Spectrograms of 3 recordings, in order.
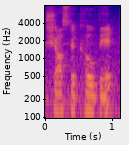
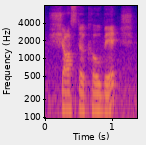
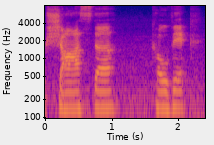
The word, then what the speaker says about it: Shostakovich: pronounce Russian names, even though his name is pronounced Shostakovich, that's my understanding is the correct way to say it is Shostakovich. I might sometimes accidentally say Kovic, or Shasta Kovic.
